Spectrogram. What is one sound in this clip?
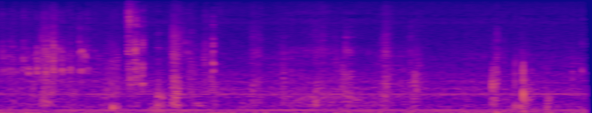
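A man sips a drink close to a microphone.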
